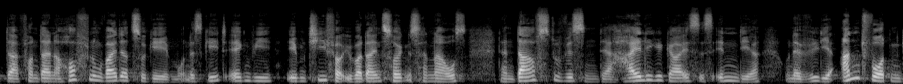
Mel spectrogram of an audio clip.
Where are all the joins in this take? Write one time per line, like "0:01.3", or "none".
none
